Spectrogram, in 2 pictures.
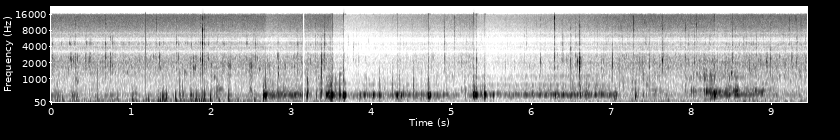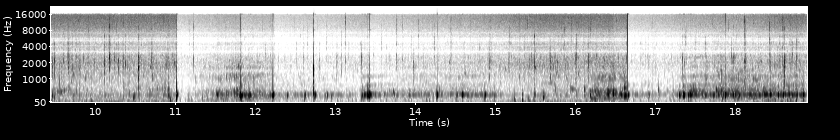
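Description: Muffled water bubbles and crackles underwater.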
